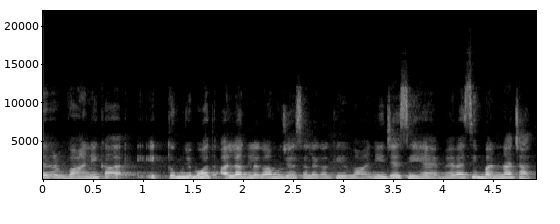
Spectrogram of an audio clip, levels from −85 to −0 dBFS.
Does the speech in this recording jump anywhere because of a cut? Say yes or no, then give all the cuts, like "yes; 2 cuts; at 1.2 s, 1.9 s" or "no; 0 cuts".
no; 0 cuts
